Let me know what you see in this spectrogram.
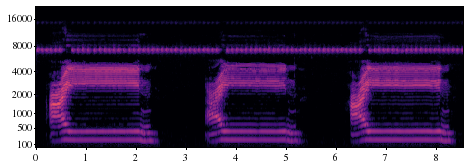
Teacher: आइन हलक के दरमियानी हिस्से से अदा करेंगे। जहाँ से हमने हा को अदा किया था वहीं से हमको आइन को भी अदा करेंगे।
